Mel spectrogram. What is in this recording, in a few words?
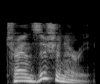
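"transitionary", British English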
